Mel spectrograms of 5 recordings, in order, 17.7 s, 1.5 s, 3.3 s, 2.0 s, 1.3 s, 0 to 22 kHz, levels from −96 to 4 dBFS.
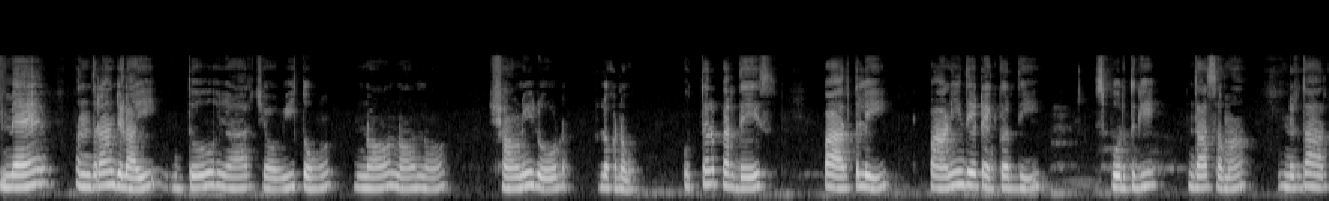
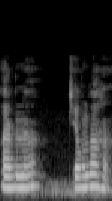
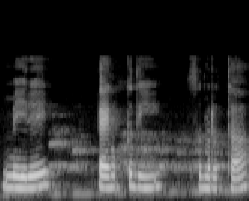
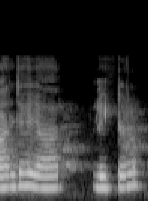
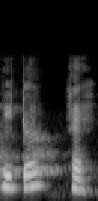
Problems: background sounds at intervals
